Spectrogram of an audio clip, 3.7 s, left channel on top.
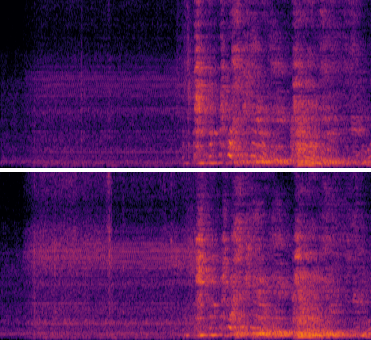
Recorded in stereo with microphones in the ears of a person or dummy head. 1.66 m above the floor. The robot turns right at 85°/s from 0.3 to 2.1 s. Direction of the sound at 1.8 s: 85° left.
